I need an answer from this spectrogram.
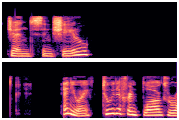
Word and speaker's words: Sincero: Jen Sancho and we've been pronouncing the author's name wrong the entire time because I've been we've been saying Jen Sincero and it's Jen Sincerero.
